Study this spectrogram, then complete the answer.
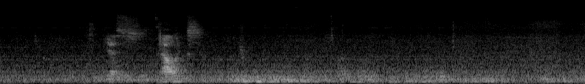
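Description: An older man speaks calmly through a microphone in a room with a slight echo.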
